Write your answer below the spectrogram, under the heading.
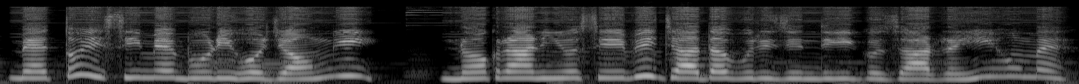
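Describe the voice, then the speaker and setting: A woman's voice: high-pitched, moderate pace, a little mellow, faint music behind, natural voice. A woman voicing a discontented, scheming female crow who is a wife, with a dramatic, complaining manner, in a children's cartoon story. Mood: weary, complaining. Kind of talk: children's animated story acting.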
